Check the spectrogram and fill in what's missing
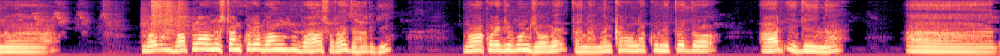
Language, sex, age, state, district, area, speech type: Santali, male, 45-60, West Bengal, Malda, rural, spontaneous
